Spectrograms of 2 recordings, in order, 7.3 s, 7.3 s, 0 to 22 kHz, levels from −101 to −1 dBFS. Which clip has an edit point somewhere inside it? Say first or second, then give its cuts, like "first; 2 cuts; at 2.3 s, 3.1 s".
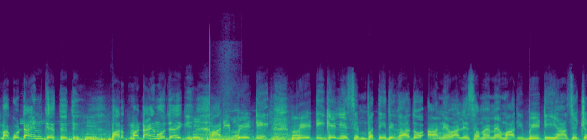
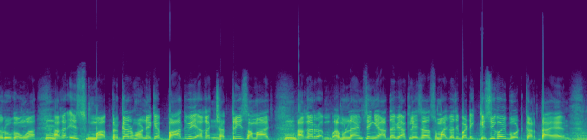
first; 1 cut; at 2.6 s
